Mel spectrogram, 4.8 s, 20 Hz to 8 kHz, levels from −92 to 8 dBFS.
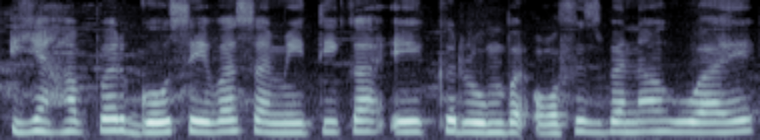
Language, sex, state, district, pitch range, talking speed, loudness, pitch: Hindi, female, Punjab, Fazilka, 205-225 Hz, 150 wpm, -16 LUFS, 215 Hz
